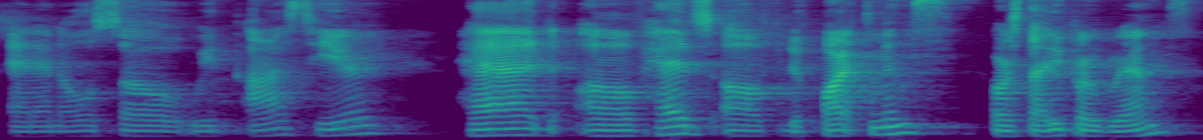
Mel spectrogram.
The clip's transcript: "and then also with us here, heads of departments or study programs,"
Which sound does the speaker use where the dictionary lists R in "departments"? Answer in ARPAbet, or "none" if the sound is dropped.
R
